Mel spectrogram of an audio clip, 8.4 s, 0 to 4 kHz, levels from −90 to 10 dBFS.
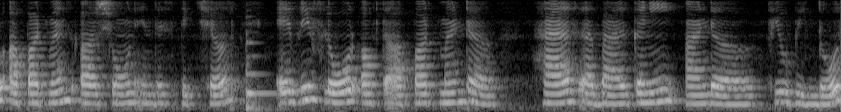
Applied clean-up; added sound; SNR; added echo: none; Bowed string instrument; 8 dB; reverberation time 0.4 s.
